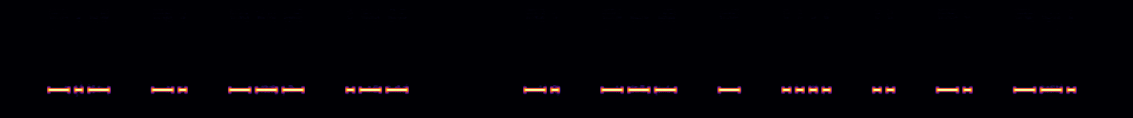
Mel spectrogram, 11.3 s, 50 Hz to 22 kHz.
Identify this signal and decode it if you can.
Morse code, heard as a keyed tone, about 18 wpm, spaced as for 12 wpm, 1000 Hz. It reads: KNOW NOTHING
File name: qotdfiles / 12wpm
